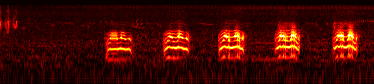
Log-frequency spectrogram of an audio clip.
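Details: Backyard bird in Washington State giving harsh, nasal, raspy calls, each under half a second, five in a row at an even pace of a little over one per second, with a quiet background.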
